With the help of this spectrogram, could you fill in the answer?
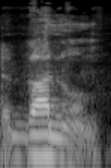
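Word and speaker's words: GNOME: here this is a basically known as or pronounced ad Ghanim which is a graphical user interface and set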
